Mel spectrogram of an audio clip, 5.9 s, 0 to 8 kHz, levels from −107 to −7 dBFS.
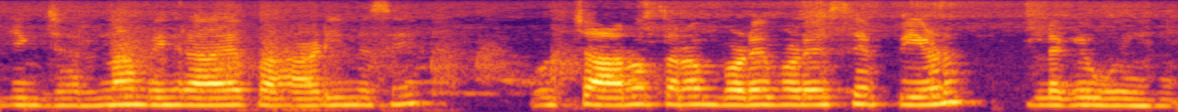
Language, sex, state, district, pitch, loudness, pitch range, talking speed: Hindi, female, Chhattisgarh, Korba, 200 Hz, -18 LUFS, 195-215 Hz, 160 wpm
